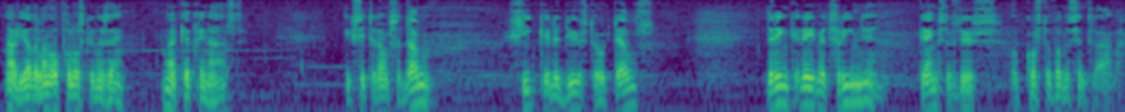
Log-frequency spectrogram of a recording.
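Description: An actor playing a worldly, self-assured German undercover police chief, teasing and intimate in a radio play. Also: male voice, sits low, expressive, moderate pace, vocal fry, pauses often, darkish tone, breathy edge, exaggerated voice. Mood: nonchalant, smug.

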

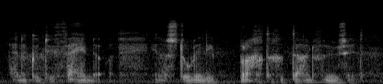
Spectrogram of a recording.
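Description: A man's voice: sits low, steady tone, normal speed, creaky, sharp tone, whispered, full character voice. An actor playing a man in his forties in a Dutch radio play, soothing and coaxing his uncle with cheerful encouragement. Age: 40s. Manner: coaxing, reassuring. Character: forty-three-year-old nephew, soothing and cheerfully encouraging.

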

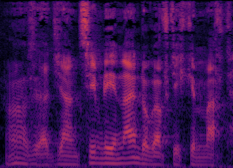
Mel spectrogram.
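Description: A middle-aged police inspector, really low voice, measured n firm, short questions, 60s radio play. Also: male voice. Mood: brisk. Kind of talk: 1960s German radio play acting.

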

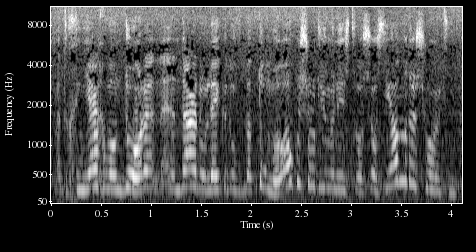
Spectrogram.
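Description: A precocious, eager young boy, acted by a woman in a radio space drama. The voice is high and very quick, childishly insistent and stumbling over repeats. Clear noise sounds behind. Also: lightly acted. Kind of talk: science fiction radio drama acting.

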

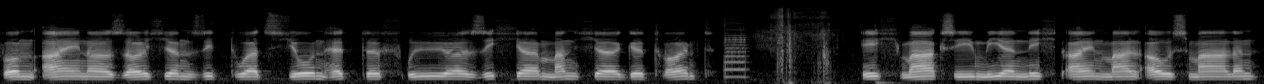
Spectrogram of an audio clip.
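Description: An actor playing a sober, grave space city planner in a radio play, speaking formally and deliberately. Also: male voice, medium pitch, monotone, a little hiss or hum.

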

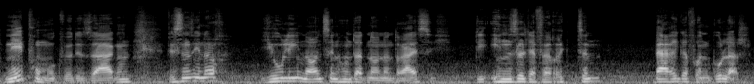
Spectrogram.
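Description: An actor playing a brooding, self-doubting male novelist in a German radio drama, speaking in a measured, literary way. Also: medium pitch, animated, a little mellow, a little hiss or hum, lightly acted. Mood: wistful.

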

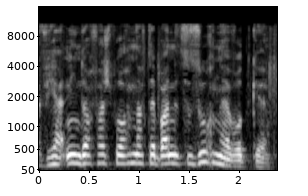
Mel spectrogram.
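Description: A young man playing a plucky, protective teenage boy who leads young detectives in a children's radio play, speaking briskly and earnestly. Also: high-pitched, very noisy, natural voice. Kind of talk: 1980s German children's radio play acting.

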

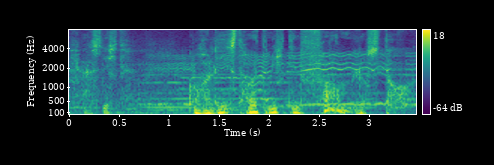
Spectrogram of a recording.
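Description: An actor in a German radio play voicing a fretful, sardonic theatre director with a gravelly, grumbling, ironic delivery. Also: male voice, medium pitch, wildly swooping pitch, moderate pace, loud music behind the voice. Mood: worried, grumbling.

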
